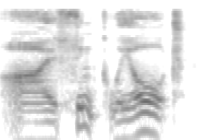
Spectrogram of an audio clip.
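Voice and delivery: slow, drawn-out bear voice; deliberate slowly, as if being clever; cleverly slow bear. A narrator's reading. Bear announcing his thought to his friends, slow and self-consciously clever. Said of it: "said Charles Growly Bear cleverly".

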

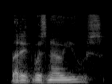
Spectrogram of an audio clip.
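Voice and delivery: usual speaking voice

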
